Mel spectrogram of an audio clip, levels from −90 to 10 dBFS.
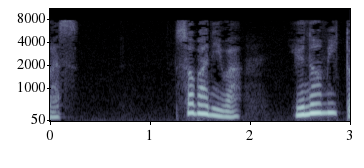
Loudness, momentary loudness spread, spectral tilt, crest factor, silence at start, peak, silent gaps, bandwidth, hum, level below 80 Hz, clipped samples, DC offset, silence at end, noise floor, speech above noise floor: -20 LUFS; 16 LU; -6.5 dB/octave; 16 dB; 0 s; -6 dBFS; none; 8 kHz; none; -64 dBFS; under 0.1%; under 0.1%; 0 s; -67 dBFS; 49 dB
